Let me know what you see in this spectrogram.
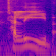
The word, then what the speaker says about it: Tlaib: censured Tlaib. Is that how you pronounce that? – Rashida Tlaib. – Tlaib. Okay.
